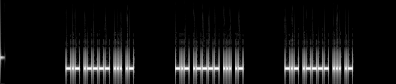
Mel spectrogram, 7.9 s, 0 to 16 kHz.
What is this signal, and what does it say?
Morse code, heard as a keyed tone, about 40 wpm, 700 Hz. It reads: K1SA K1SA K1SA
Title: Easy Call Signs Repeated 3x - 40wpm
